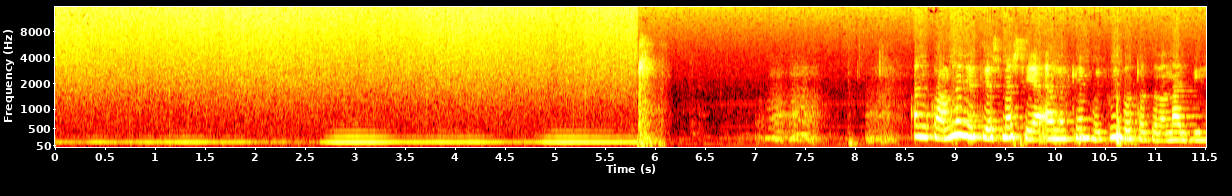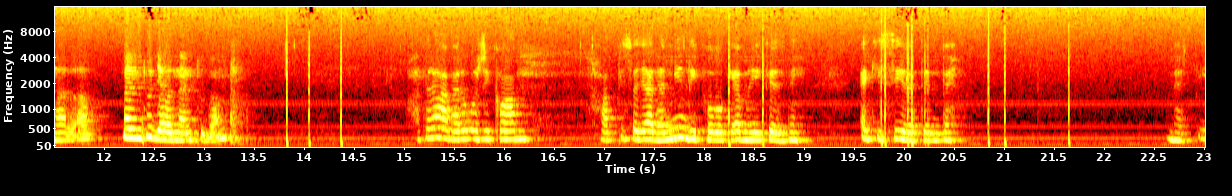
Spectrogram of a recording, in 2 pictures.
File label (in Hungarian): nyelvjaras gyujtesek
